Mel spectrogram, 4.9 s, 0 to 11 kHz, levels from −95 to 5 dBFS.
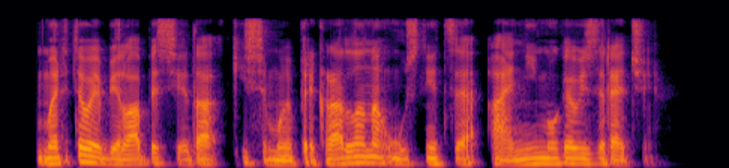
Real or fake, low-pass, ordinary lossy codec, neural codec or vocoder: real; 7.2 kHz; none; none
